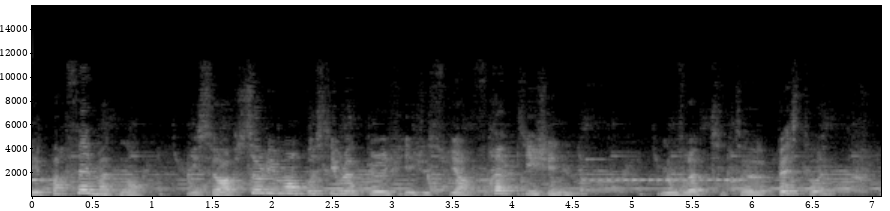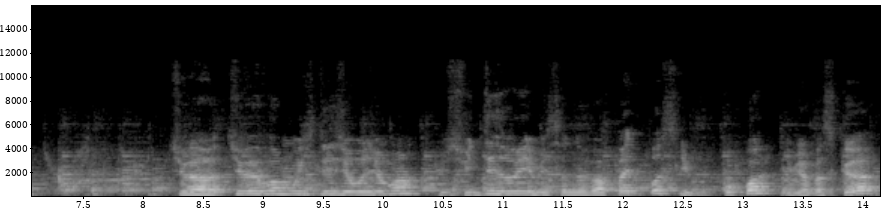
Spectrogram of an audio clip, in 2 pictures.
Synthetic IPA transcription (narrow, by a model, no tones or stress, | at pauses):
ɛpaʁfɛmɛ̃t̪nɑ̃ | ilsəʁaːbsɔlymɑ̃pɔsiblapyʁifjeʒəsɥiɛ̃vʁɛpə̥t̪ʰiʒeny | ynvʁɛpət̪ʰit̪pɛst̪wɛ | t̪yvat̪yvavwaʁmwisd̪eziʁozyʁɛ̃ʒəsɥid̪ezɔlemɛsanəvapaɛt̪χə̥pɔsiblpuʁkwaebjɛ̃paʁsə̥kə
